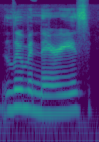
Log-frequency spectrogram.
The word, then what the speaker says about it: luminaries: And also on our ladies' retreat, side note, made these, are they called, I'm going to butcher it, luminaires? Luminaries? – Luminaries.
